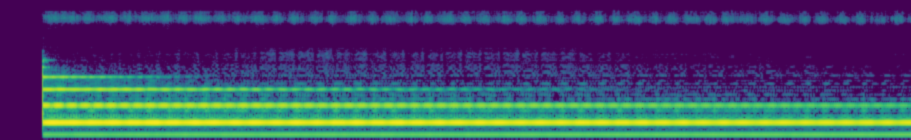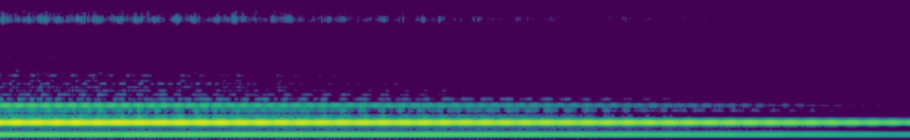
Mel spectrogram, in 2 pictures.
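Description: A single meditation bell is struck once, then rings on alone in a long, steady hum of layered tones. It slowly fades over about twenty seconds, with no voices.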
